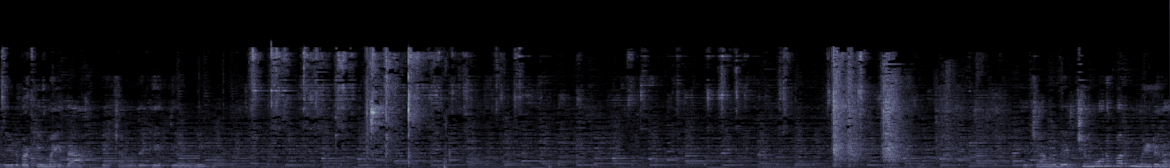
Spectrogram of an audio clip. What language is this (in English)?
Hindi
